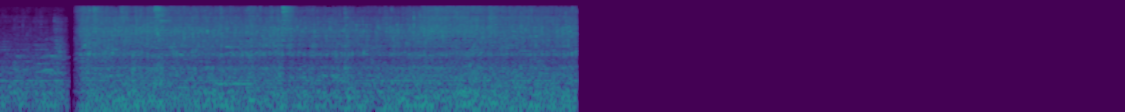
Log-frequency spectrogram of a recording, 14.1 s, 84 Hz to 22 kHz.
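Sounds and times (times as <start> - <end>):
chicken deep-frying in oil: 0.9 - 7.2.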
